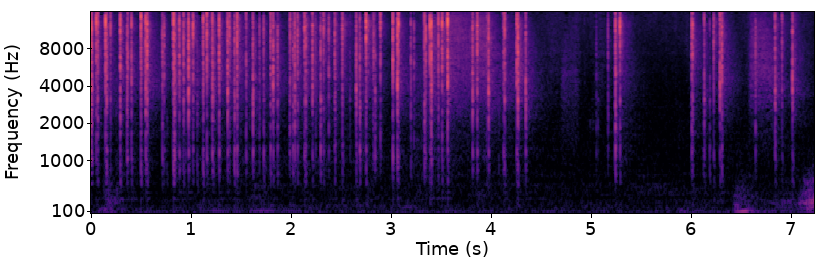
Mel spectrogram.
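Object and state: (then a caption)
Stainless steel canister tapped with fingernails. Fingernails on both hands tap an upright, hollow stainless steel cylinder canister resting on a wooden table. The result is a rapid run of short, bright, clicky taps with almost no ring, thinning to a few scattered taps partway through before picking up again.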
